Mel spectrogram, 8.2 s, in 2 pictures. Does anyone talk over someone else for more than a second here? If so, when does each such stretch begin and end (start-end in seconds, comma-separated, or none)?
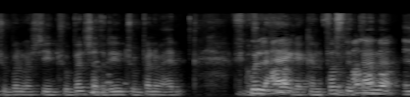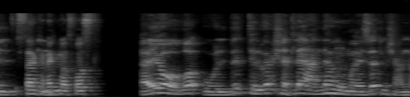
2.4-4.8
